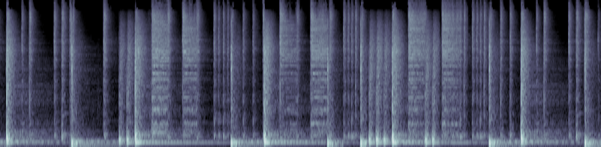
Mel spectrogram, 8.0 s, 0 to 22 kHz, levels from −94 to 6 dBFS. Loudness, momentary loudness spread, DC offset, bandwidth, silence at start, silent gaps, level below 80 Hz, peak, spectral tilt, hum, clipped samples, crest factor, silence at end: -22 LUFS; 15 LU; under 0.1%; over 20 kHz; 0 s; none; -38 dBFS; 0 dBFS; -4.5 dB/octave; none; under 0.1%; 22 dB; 0 s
